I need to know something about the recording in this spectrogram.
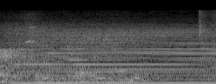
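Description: Steady electrical buzz: a low hum under several higher steady tones, starting abruptly and holding at an even level.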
